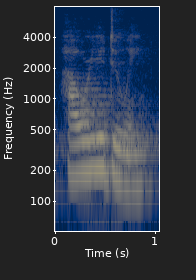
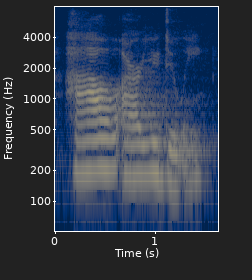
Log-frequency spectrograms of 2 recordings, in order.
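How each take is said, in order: First: Said in the usual way. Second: "How are you doing" drawn out slowly; slow, sincere repeat of the question; slow, deliberate check-in. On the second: Real, not acted. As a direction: ask "How are you doing" slowly, giving each word room.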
